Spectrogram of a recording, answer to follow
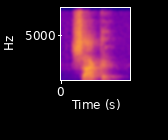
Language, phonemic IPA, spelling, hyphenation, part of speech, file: Dutch, /ˈsaː.keː/, sake, sa‧ke, noun, Nl-sake.ogg
- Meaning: sake (Japanese rice wine)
